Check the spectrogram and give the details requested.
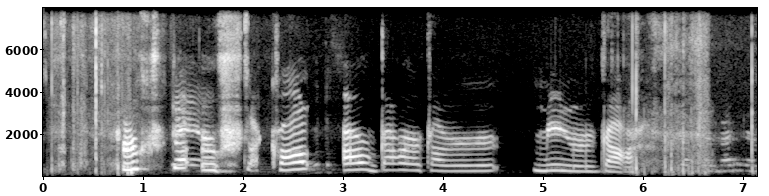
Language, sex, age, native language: Icelandic, male, 18-19, Icelandic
